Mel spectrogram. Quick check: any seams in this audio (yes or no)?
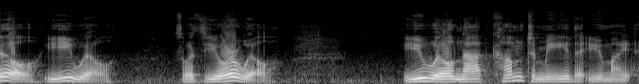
no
